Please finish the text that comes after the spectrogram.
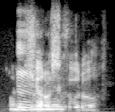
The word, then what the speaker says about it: chiaroscuro: The how is it pronounced? Chiaroscuro? Chiaroscuro? Chiaroscuro.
